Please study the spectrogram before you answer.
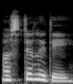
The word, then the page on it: hostility: American English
